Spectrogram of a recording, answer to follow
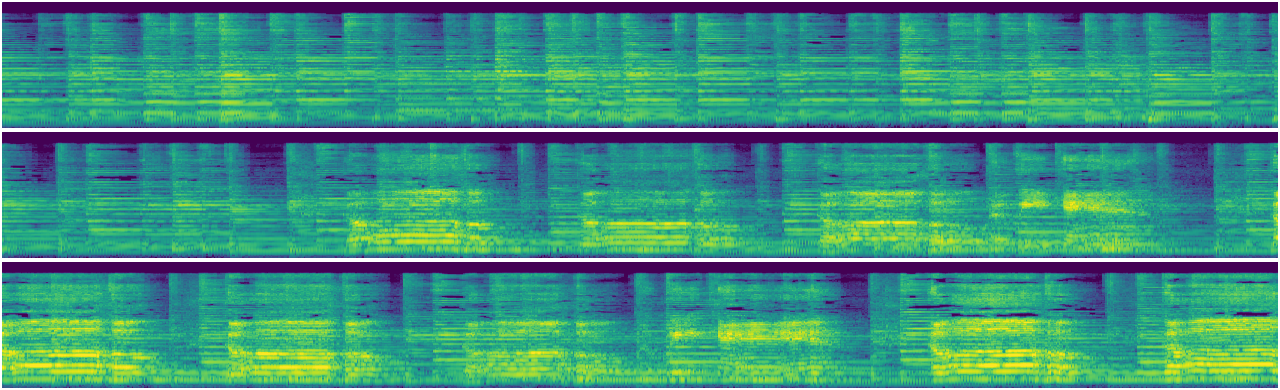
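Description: Acoustic guitar played solo, with chords ringing on steadily. About halfway through, a man's singing voice comes in over the guitar, and the music gets louder.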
